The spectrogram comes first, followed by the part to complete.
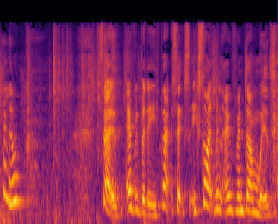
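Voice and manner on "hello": high, loud hello at the door; sing-song hello. Real, not acted. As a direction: call it out brightly. Greeting at the door.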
